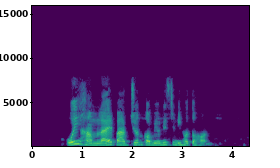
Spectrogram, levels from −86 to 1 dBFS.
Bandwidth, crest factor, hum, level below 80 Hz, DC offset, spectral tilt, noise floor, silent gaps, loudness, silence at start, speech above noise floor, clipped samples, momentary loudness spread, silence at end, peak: 8.2 kHz; 18 dB; none; -72 dBFS; under 0.1%; -5 dB/octave; -87 dBFS; none; -25 LUFS; 0.7 s; 62 dB; under 0.1%; 9 LU; 0.85 s; -8 dBFS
